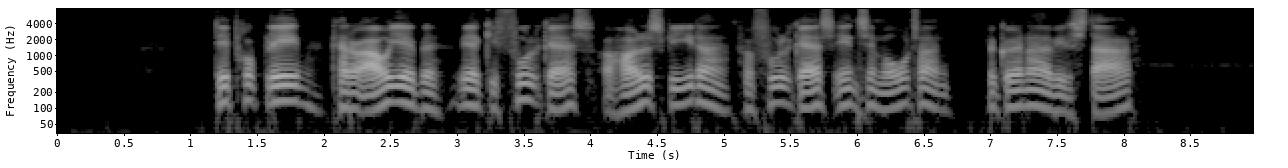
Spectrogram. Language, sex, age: Danish, male, 47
